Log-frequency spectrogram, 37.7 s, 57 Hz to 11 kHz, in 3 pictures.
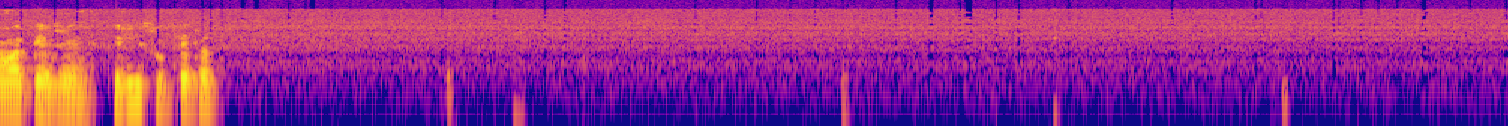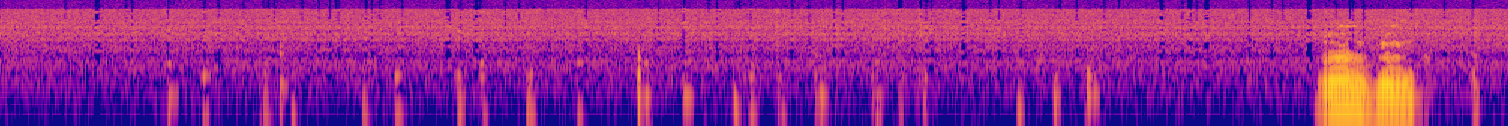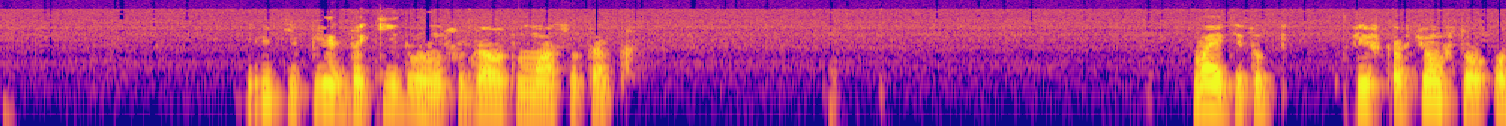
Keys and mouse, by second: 0.9 middle click, 2.0-3.8 drag, 7.0-8.9 drag, 14.1 click, 14.9 click, 15.6 click, 16.5 click, 17.0 click, 18.0 middle click, 19.0 shift+click, 19.4 shift+click, 20.0 shift+click, 21.8-23.6 middle drag, 23.8 middle click, 28.4 click, 28.8 middle click, 32.3 middle click, 36.5 KP_1.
